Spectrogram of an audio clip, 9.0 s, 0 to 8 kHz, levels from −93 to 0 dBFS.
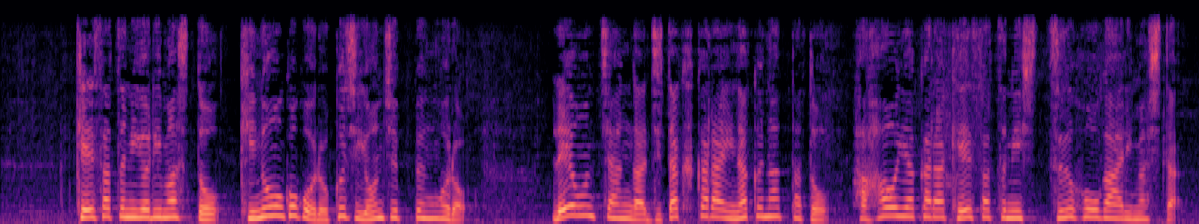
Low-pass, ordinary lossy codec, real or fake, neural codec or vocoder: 7.2 kHz; none; fake; codec, 16 kHz, 16 kbps, FreqCodec, larger model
